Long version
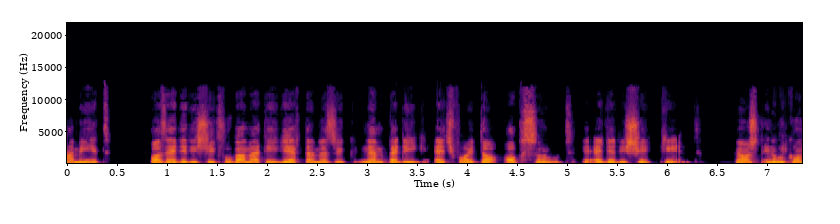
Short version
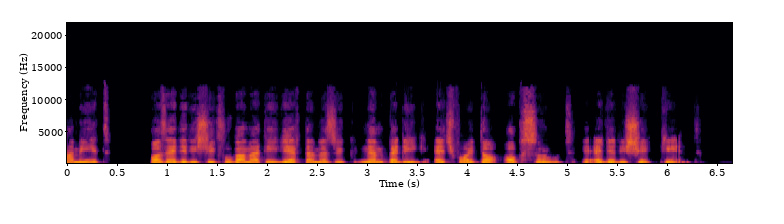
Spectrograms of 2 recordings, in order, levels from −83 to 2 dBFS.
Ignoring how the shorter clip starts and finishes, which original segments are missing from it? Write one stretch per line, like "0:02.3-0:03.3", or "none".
none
